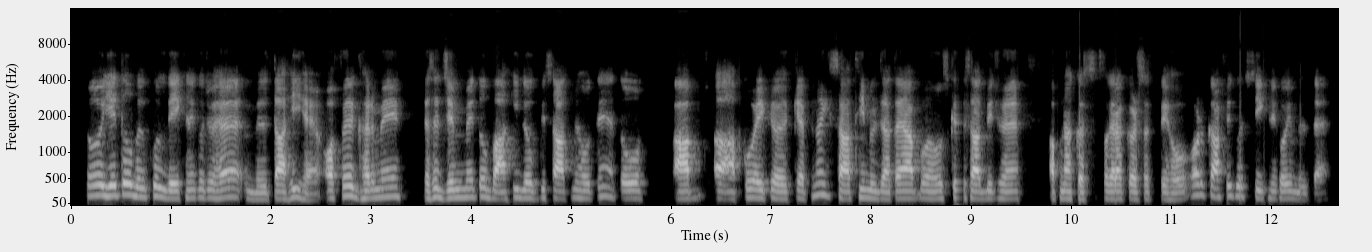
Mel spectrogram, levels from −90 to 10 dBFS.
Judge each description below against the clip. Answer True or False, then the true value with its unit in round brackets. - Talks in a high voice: False (140 Hz)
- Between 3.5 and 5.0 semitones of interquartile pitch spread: False (2.8 semitones)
